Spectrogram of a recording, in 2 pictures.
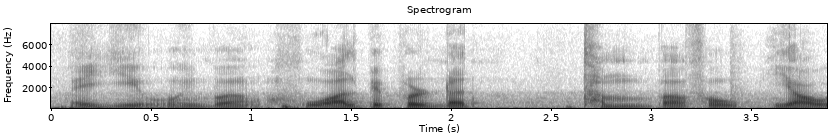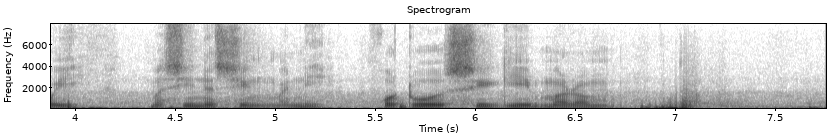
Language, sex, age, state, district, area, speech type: Manipuri, male, 18-30, Manipur, Tengnoupal, rural, spontaneous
